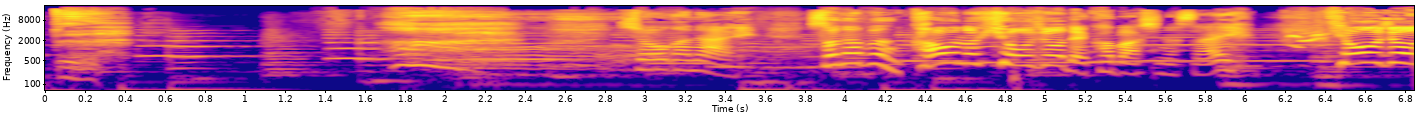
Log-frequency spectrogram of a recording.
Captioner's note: sigh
